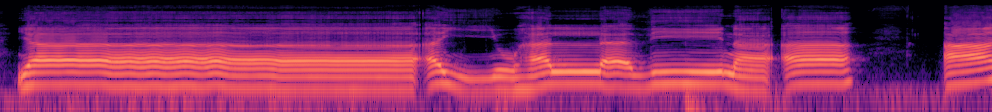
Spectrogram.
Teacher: panjangnya itu dua harakat atau kira-kira dua katukan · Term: Mad thi'i, mad tabi'i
